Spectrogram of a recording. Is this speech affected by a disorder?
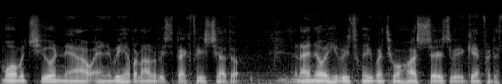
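Yes: hearing loss; about 75% hearing loss from close to birth; severe speech impediment since childhood, very monotone speech, studied phonetics for inflection, improved over years, new york accent.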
